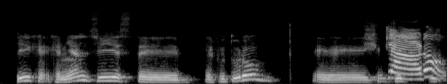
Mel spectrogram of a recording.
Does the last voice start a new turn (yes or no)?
yes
